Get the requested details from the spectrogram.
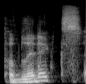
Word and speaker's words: Publitics: To make and how do you pronounce, is it Publitics? How do you pronounce that? – I think I had that one. – That's fine. Yeah, no, you pretty much nailed it.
